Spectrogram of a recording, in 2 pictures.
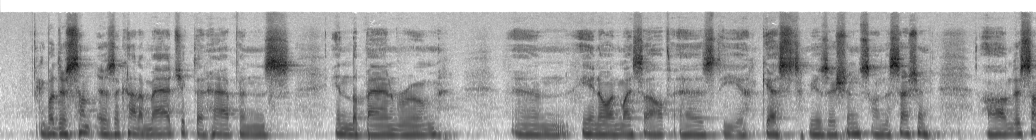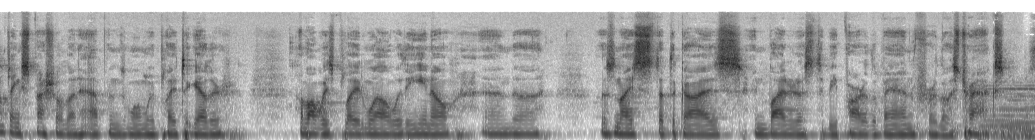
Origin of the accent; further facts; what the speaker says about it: Canada; I'm Canadian.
